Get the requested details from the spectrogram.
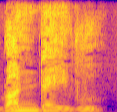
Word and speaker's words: rendezvous: The Moulin Rouge was the rendezvous, 这念成 rendezvous, du high life.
